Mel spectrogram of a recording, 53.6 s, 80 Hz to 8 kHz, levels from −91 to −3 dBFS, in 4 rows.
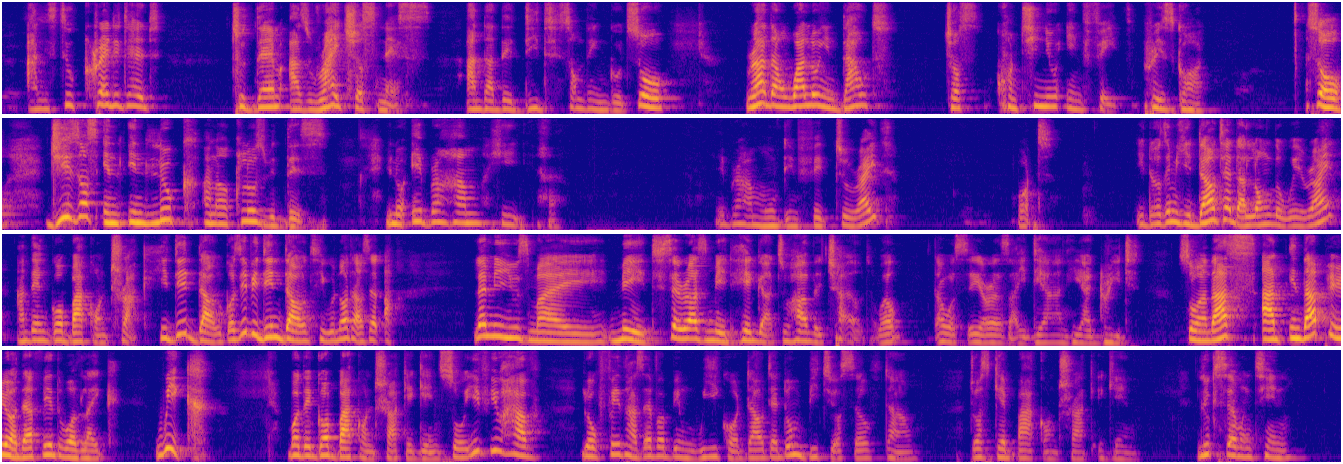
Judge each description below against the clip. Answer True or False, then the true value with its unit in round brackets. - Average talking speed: True (155 wpm)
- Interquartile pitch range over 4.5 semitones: True (5.2 semitones)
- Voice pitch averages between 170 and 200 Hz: True (185 Hz)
